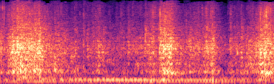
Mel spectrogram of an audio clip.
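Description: A clear plastic garment bag crinkling and rustling as it is handled. The crackle is loudest at the start and again about a second in.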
